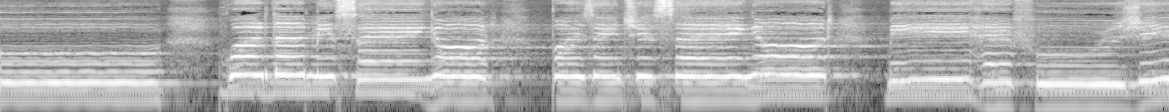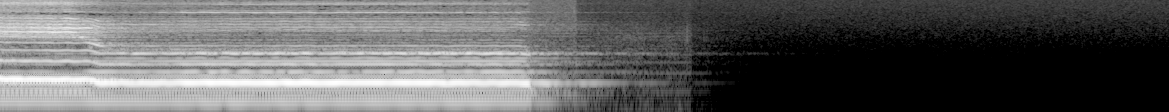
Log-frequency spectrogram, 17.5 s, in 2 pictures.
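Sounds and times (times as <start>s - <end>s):
soprano singing: 0.0s - 13.3s.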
